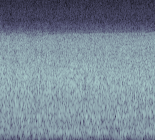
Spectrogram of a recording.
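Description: Rain falling steadily, a loud, even hiss of drops on surfaces that continues without pause and with no voices.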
